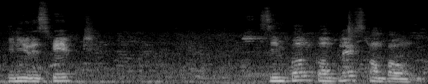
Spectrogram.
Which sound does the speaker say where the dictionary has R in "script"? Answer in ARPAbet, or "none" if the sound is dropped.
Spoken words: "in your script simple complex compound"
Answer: none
